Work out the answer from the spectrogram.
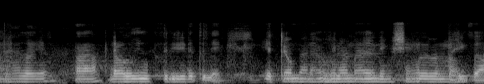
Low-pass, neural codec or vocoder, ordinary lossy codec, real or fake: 7.2 kHz; codec, 16 kHz in and 24 kHz out, 0.6 kbps, FireRedTTS-2 codec; none; fake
